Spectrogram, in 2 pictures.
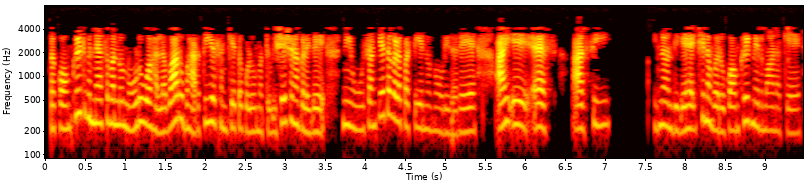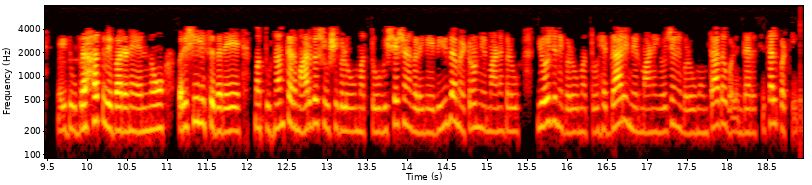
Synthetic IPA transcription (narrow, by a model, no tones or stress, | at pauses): ɐkaːŋkɾiːʈʋinjaːsɐʋɐnːuno̞ːɽuʋɐɦɐlɐʋaːɾubʱaːɾɐt̪iːjɐsɐŋkeːt̪ɐɡɐɭumɐt̪ːuʋiʃɛːʃɐnɐɡɐɭid̪e̞niːʋusɐŋkeːt̪ɐɡɐɭɐpɐʈːijɐnːuno̞ːɽid̪ɐɾe̞ɐ̰jees | a̰ːɾsi | inːo̞nd̪iɡe̞ɦet͡ʃːinɐʋɐɾukaːŋkɾiʈniɾmaːɳɐkːe̞ | id̪ubɾɐhɐt̪ʋiʋɐɾɐɳɛjɐnːupɐɾiʃiːlisid̪ɐɾe̞mɐt̪ːunɐnt̪ɐɾɐmaːɾɡɐʃiwʂiɡɐɭumɐt̪ːuʋiʃɛːʃɐnɐɡɐɭiʋ̪e̞ʋiʋid̪ʱɐmeʈɾoːnːiɾmaːɳɐɡɐɭujoːd͡ʒɐnɛɡɐɭumɐt̪ːuɦɛd̪ːaːɾiniɾmaːɳɐjoːd͡ʒɐnɛɡɐɭumumt̪aːd̪ɐɡɐɭḭnd̪ɐɾɐt͡ʃːisɐlpɐʈːid̪e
